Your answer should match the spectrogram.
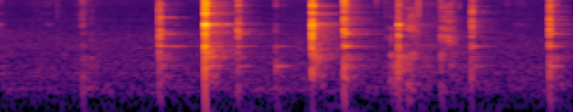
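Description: A metal spoon stirs dry flour in a glass bowl, clinking against the glass about ten times. The clinks start a little over a second in and stop shortly before the end.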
